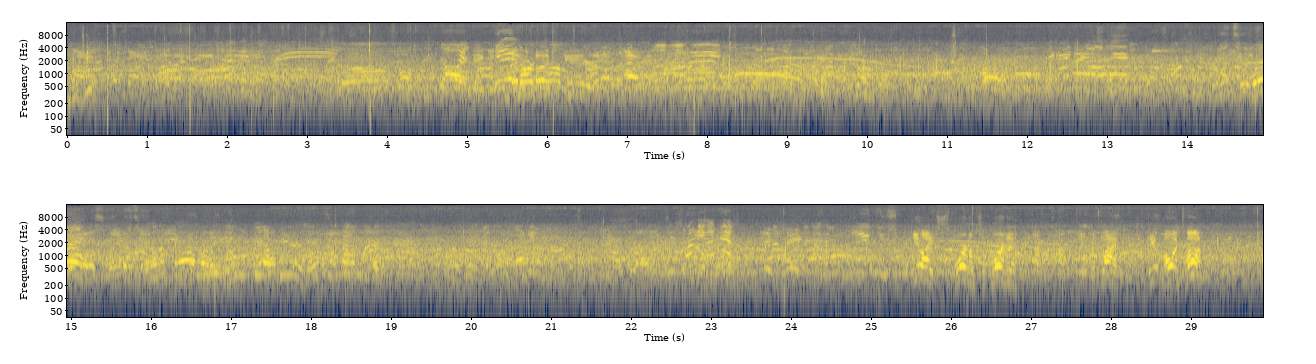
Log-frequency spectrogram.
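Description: Young players shout and call out across an open field outdoors.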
